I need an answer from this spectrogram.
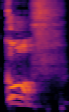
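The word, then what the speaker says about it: Gauff: How do you pronounce it? – Gorf. Is that Gorf? Gorf. Ollie said Gorf. So we're going to go with Gorf.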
